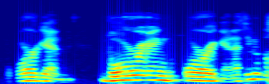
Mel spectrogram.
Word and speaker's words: Oregon: It's just like your your spleen or your liver organ.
